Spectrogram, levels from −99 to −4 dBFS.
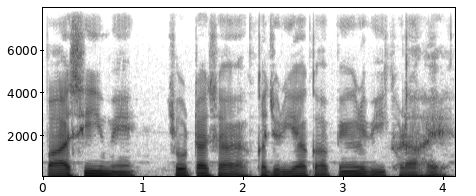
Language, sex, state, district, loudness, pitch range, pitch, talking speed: Hindi, male, Uttar Pradesh, Lalitpur, -17 LUFS, 95-110 Hz, 105 Hz, 160 wpm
